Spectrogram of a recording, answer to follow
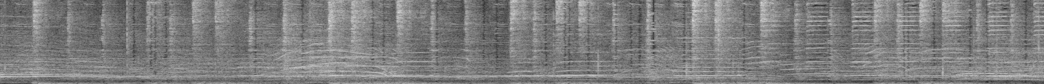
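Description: An audience cheering, shouting and whooping loudly over dance music. A heavy bass beat kicks in just after the start and pulses on beneath the shouts.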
